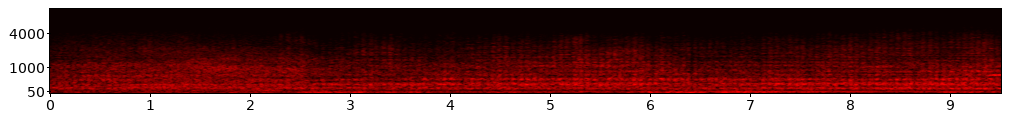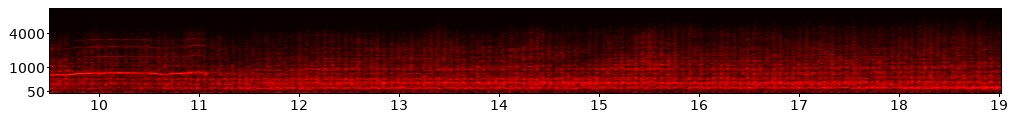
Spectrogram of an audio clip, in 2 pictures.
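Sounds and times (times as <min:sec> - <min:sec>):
steam train exhaust rumble: 0:00.0 - 0:19.0
steam whistle blast: 0:09.4 - 0:11.2.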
